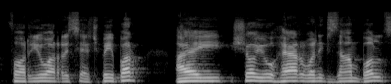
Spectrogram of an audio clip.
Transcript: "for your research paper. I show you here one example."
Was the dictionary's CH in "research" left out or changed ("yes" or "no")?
no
